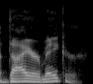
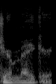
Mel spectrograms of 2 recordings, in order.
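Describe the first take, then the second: First: The first word sounds like 'dire'. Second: The first word sounds like 'jer'. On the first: The speaker calls it wrong. "that's the way I was saying it" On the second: The speaker calls it right. "You gotta be saying it that way"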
